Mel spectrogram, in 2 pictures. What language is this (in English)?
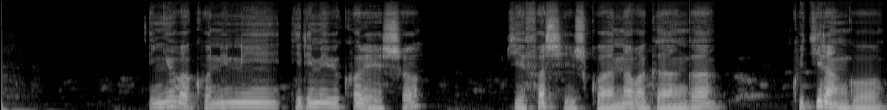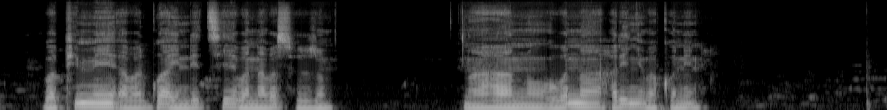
Kinyarwanda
